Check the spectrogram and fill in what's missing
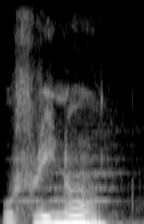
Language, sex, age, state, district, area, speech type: Nepali, female, 45-60, West Bengal, Darjeeling, rural, read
